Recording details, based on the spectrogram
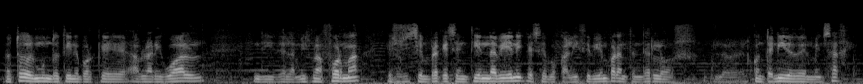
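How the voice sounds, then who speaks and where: A man speaking as a guest commentator in a radio discussion, measured and explanatory. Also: medium pitch, steady tone, highs cut off, faint music behind.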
